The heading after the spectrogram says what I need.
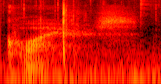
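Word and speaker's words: quires: The first step in binding is to organize the individual sheets into choirs, pronounced choirs.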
